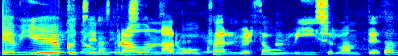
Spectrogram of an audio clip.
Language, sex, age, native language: Icelandic, female, 50-59, Icelandic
